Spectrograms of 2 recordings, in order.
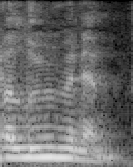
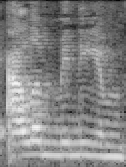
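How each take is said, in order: First: Aluminum said a-LOO-mi-num; American a-LOO-mi-num for aluminum; American pronunciation. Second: Aluminium said al-you-MIN-ee-um; Australian al-you-MIN-ee-um for aluminium; Australian pronunciation. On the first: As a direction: say aluminum with four syllables, stress on LU. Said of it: "as you guys say it". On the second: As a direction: say aluminium with five syllables, stress on MIN. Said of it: "I also say aluminium foil". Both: Shown as a demonstration.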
